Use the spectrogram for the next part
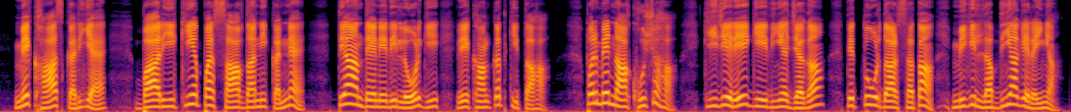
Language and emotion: Dogri, angry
